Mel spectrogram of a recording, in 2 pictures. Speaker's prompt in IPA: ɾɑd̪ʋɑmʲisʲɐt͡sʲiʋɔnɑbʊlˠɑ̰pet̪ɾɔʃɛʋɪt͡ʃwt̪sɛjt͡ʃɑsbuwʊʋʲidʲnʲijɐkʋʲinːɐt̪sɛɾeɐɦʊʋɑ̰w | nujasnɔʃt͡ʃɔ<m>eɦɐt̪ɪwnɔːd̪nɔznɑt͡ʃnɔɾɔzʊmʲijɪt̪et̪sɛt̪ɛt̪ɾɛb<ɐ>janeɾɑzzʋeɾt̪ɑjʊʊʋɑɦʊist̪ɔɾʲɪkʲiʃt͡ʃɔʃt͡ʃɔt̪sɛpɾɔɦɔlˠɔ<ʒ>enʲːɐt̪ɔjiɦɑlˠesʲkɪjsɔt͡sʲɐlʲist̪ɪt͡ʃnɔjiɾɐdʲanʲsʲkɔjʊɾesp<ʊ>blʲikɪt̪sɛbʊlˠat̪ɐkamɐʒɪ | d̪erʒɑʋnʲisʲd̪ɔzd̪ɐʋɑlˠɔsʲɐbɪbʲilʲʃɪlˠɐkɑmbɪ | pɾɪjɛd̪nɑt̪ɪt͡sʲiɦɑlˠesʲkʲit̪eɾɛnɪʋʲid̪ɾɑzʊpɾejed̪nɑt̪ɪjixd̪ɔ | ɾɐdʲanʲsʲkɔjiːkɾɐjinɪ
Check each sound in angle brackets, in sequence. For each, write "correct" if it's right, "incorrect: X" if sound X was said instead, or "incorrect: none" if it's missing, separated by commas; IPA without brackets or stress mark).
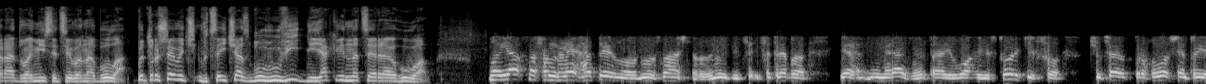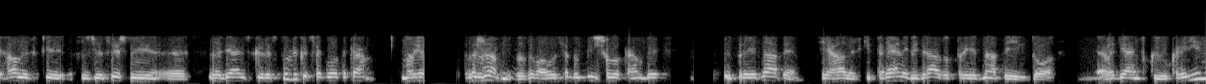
incorrect: n, correct, incorrect: ʃ, incorrect: u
